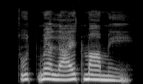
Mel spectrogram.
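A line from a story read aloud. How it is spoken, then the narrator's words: Plain. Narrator (German): sagte Jerry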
